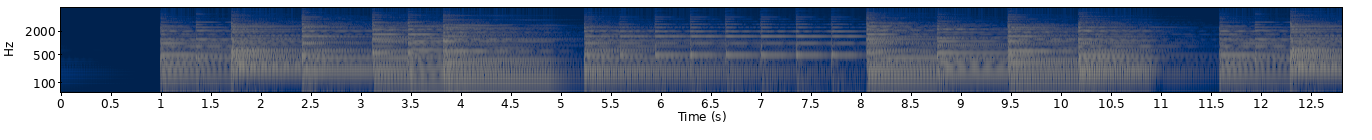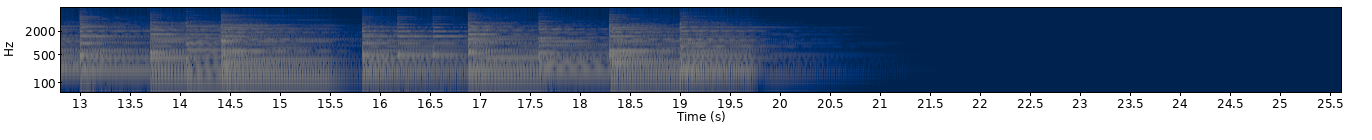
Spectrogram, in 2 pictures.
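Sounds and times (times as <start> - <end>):
piano: 1.0 - 21.1.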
